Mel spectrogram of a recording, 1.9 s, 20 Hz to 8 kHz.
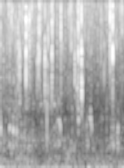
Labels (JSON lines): {"label": "biophony", "recorder": "SoundTrap 300"}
